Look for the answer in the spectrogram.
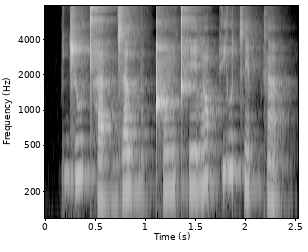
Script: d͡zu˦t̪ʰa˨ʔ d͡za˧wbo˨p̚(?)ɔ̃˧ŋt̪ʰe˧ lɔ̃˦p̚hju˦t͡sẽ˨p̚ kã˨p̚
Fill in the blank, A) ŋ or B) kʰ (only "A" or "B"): B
